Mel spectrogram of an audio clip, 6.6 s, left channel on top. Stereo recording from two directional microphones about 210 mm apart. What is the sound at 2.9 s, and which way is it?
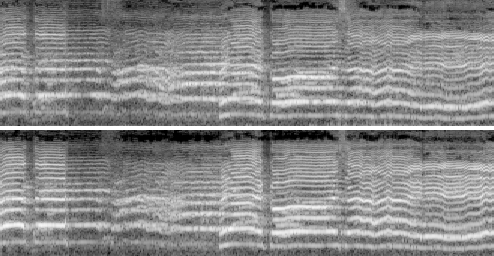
Male singing, 5° left (ahead or behind).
